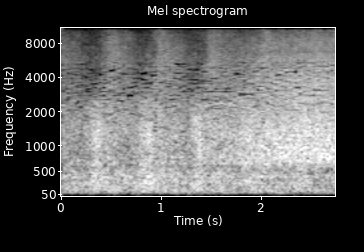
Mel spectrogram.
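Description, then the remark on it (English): A loud, dense roar from a huge stadium crowd with drums banging and booming beneath it, sustained without a break for the whole stretch, at the opening ceremony of the Beijing Olympics in the Bird's Nest Stadium. “To the bang of drums and the roar of the crowd, Beijing's Olympics opened with a boom.”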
